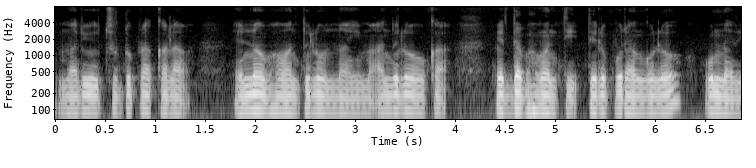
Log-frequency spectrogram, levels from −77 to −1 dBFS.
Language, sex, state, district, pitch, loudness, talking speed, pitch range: Telugu, male, Telangana, Adilabad, 90 Hz, -18 LUFS, 105 wpm, 90-95 Hz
